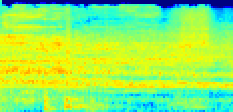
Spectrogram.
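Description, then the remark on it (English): A short burst of crowd cheering from the confetti effect in the video game Halo, played when confetti is thrown: a dense, steady wash of voices and noise lasting under two seconds with a couple of brief shouts early on. “One that plays in Halo when you have that one. when you throw confetti.”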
